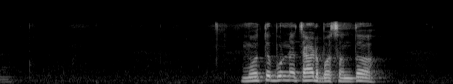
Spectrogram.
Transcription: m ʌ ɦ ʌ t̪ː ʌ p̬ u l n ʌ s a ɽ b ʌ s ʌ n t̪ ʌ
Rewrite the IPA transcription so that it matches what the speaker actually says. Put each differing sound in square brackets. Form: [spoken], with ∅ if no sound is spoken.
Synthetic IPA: m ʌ ɦ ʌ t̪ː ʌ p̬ u [r] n ʌ [t͡s] a ɽ b ʌ s ʌ n t̪ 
